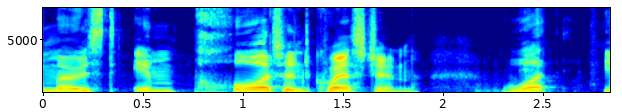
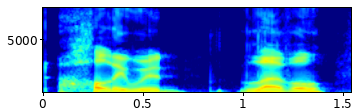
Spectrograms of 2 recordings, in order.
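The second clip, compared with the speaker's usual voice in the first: ordinary talk, nothing marked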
